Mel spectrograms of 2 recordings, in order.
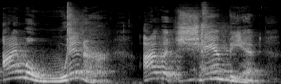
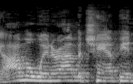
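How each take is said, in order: First: It is said with strong feeling and conviction. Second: It is said casually, without feeling. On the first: The speaker truly believes and feels the words. The speaker calls it right. "Mean it. Feel it" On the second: The speaker does not really believe the words. The speaker calls it wrong. "you can't just say, well, you know, okay"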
